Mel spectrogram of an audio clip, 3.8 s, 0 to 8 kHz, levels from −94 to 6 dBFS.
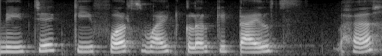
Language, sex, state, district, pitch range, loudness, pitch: Hindi, female, Jharkhand, Garhwa, 245-270 Hz, -19 LUFS, 255 Hz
